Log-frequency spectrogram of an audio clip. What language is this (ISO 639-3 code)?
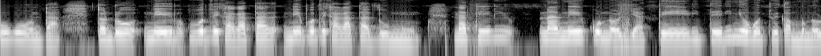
kik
